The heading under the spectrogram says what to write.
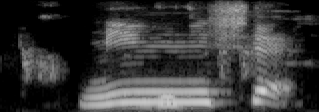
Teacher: نون ساکن کے بعد شین کا غنہ مرقق ہے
